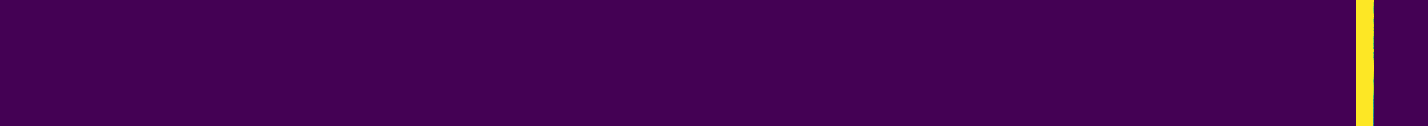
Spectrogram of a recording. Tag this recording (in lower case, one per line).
silence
